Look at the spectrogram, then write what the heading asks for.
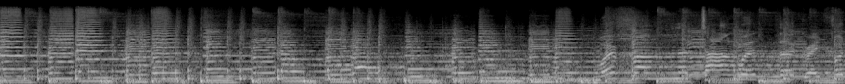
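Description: A lively, older polka song about a football team plays loud, a bouncy oom-pah beat driving steadily under bright, busy band instruments from start to finish, with no one talking over it.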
